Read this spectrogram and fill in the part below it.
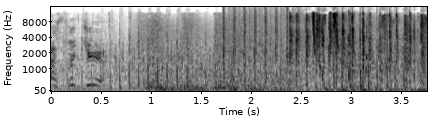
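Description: Rapid gunfire and booming explosions from the Battlefield 6 solo campaign on Gibraltar form a dense, continuous barrage that grows louder toward the end, with a voice briefly underneath.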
